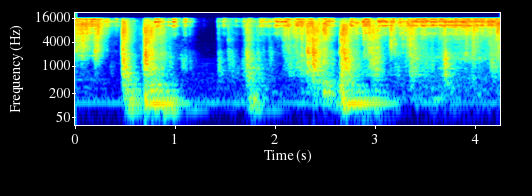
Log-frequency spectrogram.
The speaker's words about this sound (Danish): der er mange døre, der skal åbnes og lukkes. Det er der. Hele tiden.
